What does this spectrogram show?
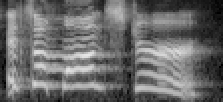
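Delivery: high, loud, slow panicked scream; frightened shriek. Acted. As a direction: scream it at the monster in terror. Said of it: "the frightened principal shrieked".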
